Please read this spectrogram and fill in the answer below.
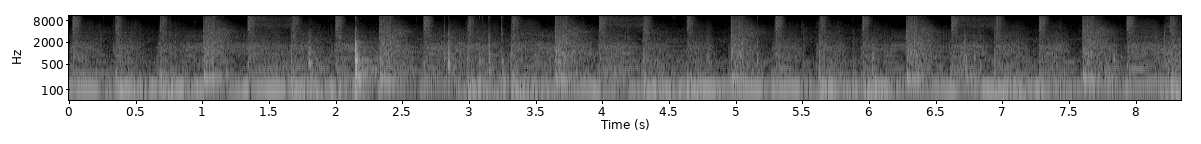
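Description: Background music with a steady beat and bass line. A single sharp click stands out about two seconds in.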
